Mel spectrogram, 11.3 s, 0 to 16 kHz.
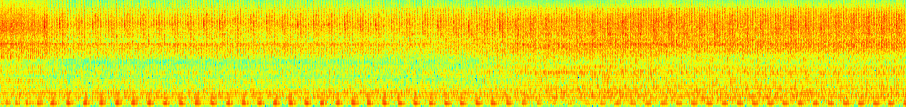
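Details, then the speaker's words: Mercedes-Benz 911 4WD diesel truck idling after sitting about 8–14 years, air tanks charging: steady, even low thumping about 2.5 beats per second, unbroken; normal smooth, healthy diesel idle. "Here's some air building up. Look at these tanks charging. Can't believe how well it sounds."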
